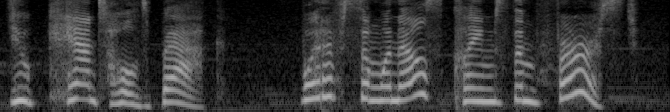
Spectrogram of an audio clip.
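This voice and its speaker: High-voiced, forthright young tribeswoman. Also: expressive, a little slow, a bit bright, dry recording, full character voice. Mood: frank, friendly. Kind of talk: romance game voice acting. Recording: music behind the voice.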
